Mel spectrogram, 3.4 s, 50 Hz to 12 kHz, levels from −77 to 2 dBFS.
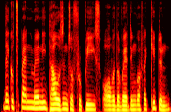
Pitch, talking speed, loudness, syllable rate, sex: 150 Hz, 230 wpm, -16 LUFS, 5.8 syllables/s, male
